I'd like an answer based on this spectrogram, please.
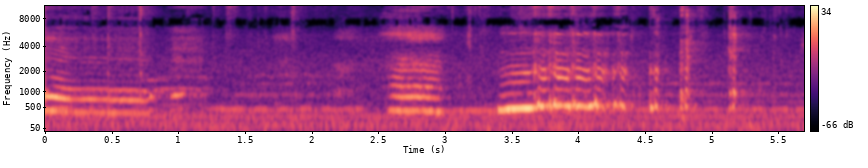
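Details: Background music with a steady held tone plays while a baby cries and laughs and voices speak.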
